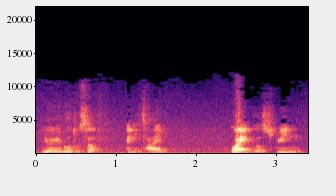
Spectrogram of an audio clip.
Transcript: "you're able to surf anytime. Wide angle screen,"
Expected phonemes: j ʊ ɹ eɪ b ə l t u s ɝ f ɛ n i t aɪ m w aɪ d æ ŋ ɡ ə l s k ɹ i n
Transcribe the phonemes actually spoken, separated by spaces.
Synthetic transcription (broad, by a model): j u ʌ eɪ b ə l t u s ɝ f ɛ n i t aɪ m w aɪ ɛ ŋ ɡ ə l s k ɹ i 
